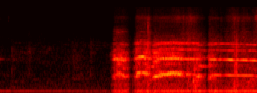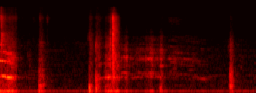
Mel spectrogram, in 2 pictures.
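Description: Squeaky rubber chicken toy being squeezed in a puppy's bite, giving one long crow-like squawk of about two seconds, then a few short squeaks.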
